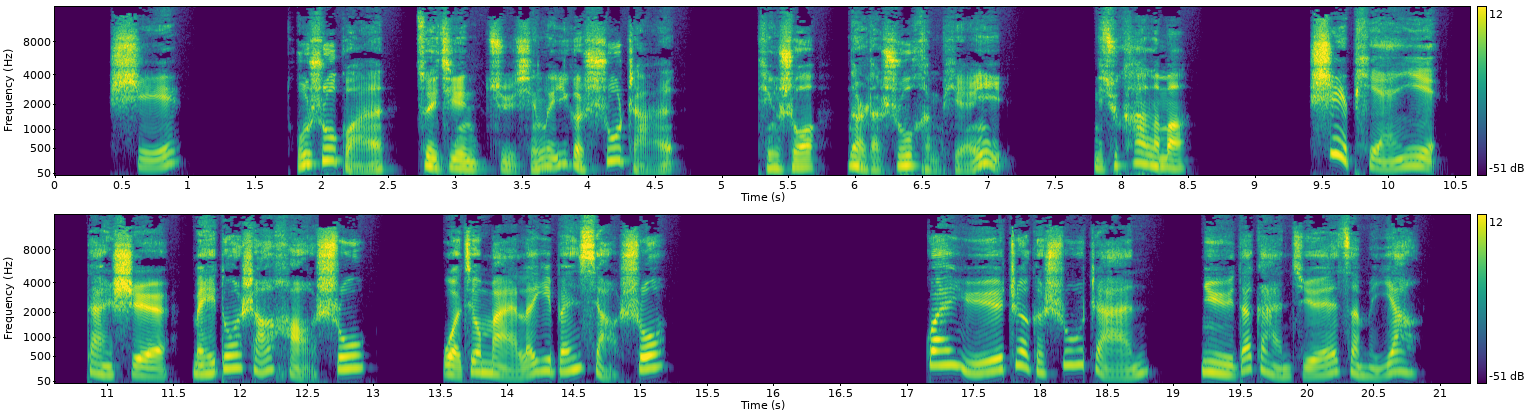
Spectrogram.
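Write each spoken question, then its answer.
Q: 关于这个书展,女的感觉怎么样?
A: 书便宜,但是没多少好书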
